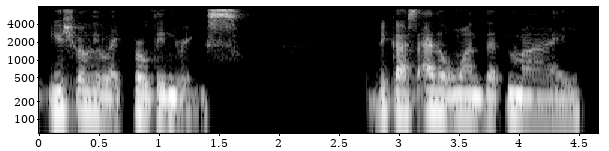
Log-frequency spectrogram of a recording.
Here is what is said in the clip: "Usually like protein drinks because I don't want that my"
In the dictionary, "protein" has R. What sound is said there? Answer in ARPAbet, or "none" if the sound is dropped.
R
